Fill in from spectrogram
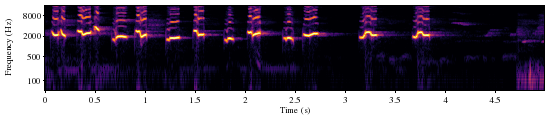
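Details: Cucak ijo, the greater green leafbird, singing gacor-style for masteran: a quick run of clear, downward-slurred whistles that slows to two spaced notes and then falls silent, ending with a faint low rustle.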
